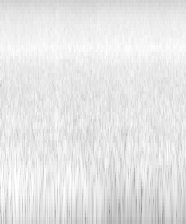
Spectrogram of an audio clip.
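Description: A waterfall in Mpumalanga roars as a steady, dense rush of falling water, loud and continuous with no voices over it.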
